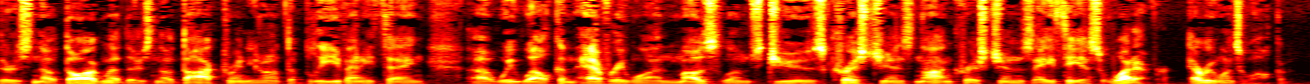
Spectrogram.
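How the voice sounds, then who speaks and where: A man with an American accent speaks in a very deep, low voice at a moderate pace, keeping his intonation fairly even and hardly pausing at all. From Montgomery, New York (US Northeast). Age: 60s. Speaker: conceptual artist. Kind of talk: radio interview.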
